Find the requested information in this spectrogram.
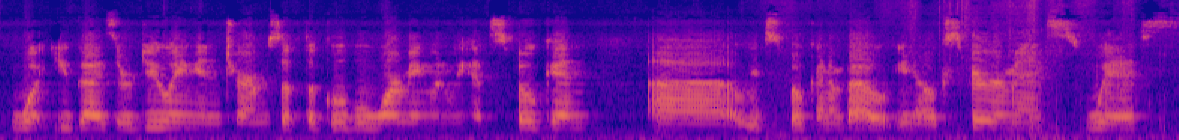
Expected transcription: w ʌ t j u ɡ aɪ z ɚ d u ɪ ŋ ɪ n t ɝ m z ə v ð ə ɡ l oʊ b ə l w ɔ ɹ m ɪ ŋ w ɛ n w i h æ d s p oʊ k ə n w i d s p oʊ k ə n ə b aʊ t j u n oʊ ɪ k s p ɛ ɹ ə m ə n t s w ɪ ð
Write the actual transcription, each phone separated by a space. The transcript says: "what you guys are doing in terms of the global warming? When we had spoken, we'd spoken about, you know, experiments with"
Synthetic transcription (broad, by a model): w ʌ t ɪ ɡ aɪ z ɚ d u ɪ ŋ ɪ n t ɝ m z ə v ð ə ɡ l oʊ b l w ɔ ɹ m ɪ ŋ w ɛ n w i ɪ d s p oʊ k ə n w i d s p oʊ k ə n ə b aʊ t j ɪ n oʊ ɪ k s p ɛ ɹ ə m ə n t s w ɪ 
